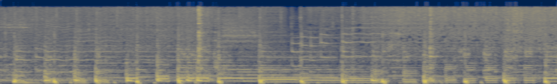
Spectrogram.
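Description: Onion and tomato sizzle and fry in a pan close by, with rhythmic stirring clatters repeating throughout and no talking.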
